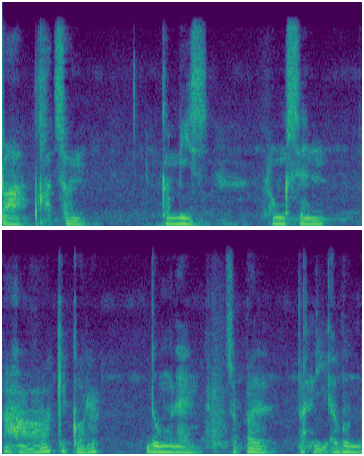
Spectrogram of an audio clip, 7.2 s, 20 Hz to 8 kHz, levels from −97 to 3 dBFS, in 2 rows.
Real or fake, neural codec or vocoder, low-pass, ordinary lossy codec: fake; codec, 16 kHz, 6 kbps, DAC; 7.2 kHz; none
